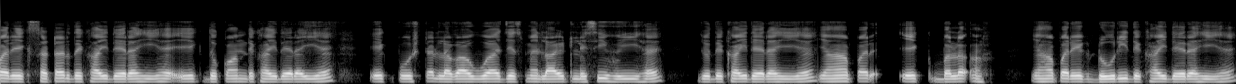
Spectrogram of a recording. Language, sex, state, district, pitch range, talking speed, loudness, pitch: Hindi, male, Uttarakhand, Uttarkashi, 130-135 Hz, 200 wpm, -13 LUFS, 135 Hz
